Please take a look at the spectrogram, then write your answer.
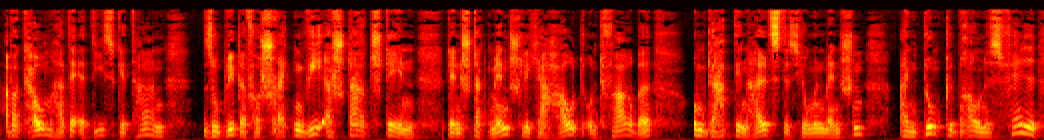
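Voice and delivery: plain reading voice

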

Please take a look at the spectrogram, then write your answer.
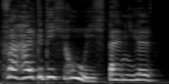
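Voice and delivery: a proud eagle laying down terms; haughty eagle. Acted. Eagle urges Daniel off the sinking stone, high and haughty.

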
